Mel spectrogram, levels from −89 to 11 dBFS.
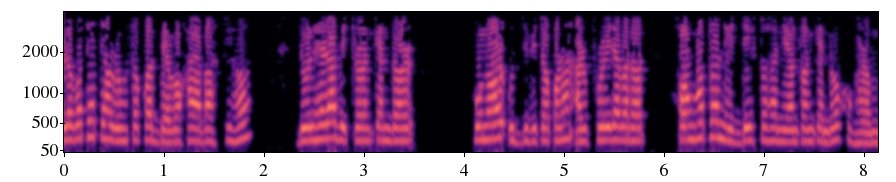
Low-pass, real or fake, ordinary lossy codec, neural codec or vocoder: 3.6 kHz; real; none; none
